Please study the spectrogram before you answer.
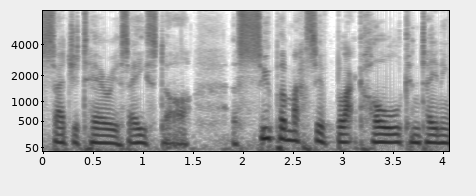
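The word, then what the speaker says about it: Sagittarius A*: At the very heart of this nucleus sits Sagittarius A, pronounced Sagittarius A star, a supermassive black hole containing approximately 4 million times the Sun's mass.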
